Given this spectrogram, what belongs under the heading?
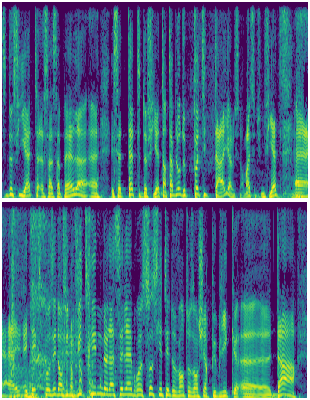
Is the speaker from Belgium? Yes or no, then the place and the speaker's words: no; France; qui revient chez nous en France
